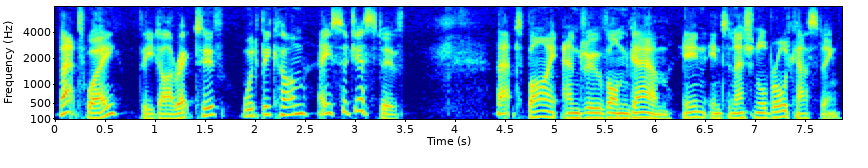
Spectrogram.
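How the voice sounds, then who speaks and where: A man's voice: mid-range voice, expressive, unhurried, a bit bright, dry recording. A man reading articles aloud as scripted narration, as a radio presenter.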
